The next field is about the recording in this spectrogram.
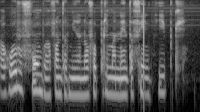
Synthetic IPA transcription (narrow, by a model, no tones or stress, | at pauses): aɦuaɾufumbəfand̪aminanawfaprimanent̪əfenihipu̥kʲi̥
